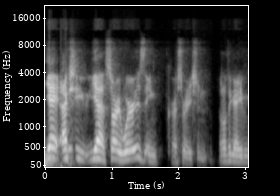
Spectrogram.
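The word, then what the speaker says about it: Inkcarceration: Incarnation. Incarceration.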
